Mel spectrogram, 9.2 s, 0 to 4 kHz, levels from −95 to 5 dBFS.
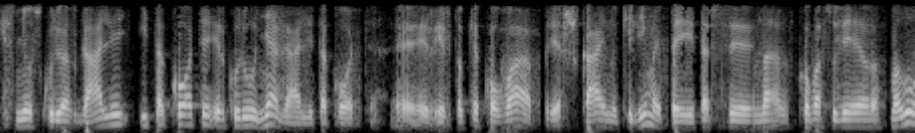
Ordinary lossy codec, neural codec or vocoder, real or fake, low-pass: AAC, 24 kbps; none; real; 3.6 kHz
